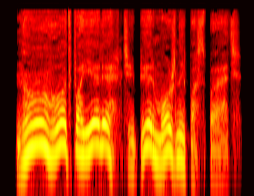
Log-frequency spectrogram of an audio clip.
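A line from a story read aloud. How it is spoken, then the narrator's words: Lazy. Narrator (Russian): лениво проговорил он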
